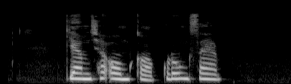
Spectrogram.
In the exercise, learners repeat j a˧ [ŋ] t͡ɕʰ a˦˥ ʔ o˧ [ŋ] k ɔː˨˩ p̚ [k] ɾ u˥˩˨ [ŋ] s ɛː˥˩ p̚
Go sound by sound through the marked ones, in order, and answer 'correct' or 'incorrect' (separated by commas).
incorrect, incorrect, correct, correct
